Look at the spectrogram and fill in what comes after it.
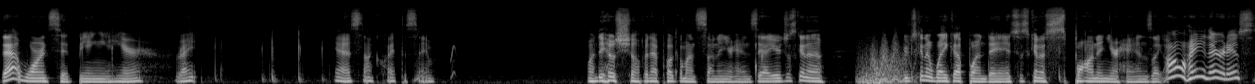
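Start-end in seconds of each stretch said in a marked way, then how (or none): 11.7-12.6 very high, chirpy, tossed-out exclamation. Imitating someone finding a game in their hands, sounding like Ned Flanders. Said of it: "why you sound like Ned Flanders".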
